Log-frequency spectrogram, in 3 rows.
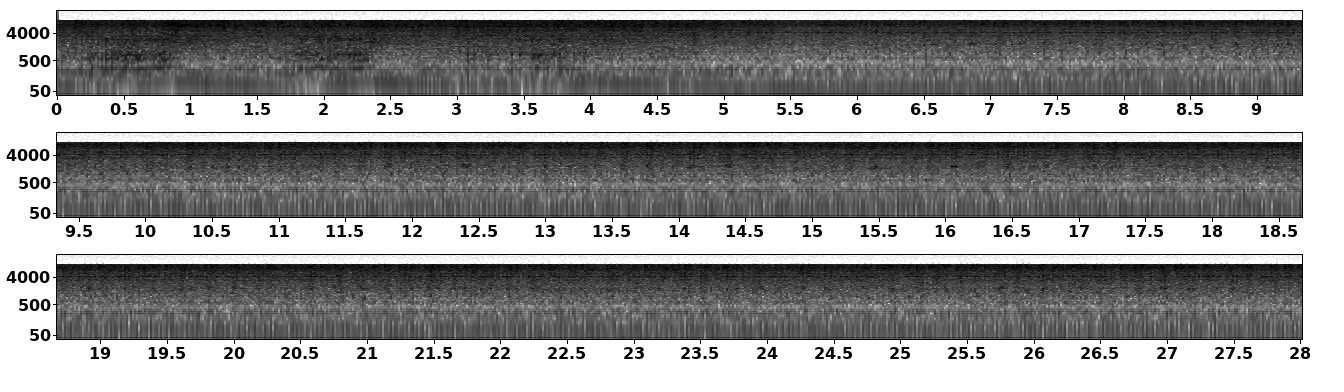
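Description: Carbureted Toyota 4A-G twin-cam 16-valve four-cylinder engine running. It is blipped about three times in the first few seconds, then settles into a steady idle.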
